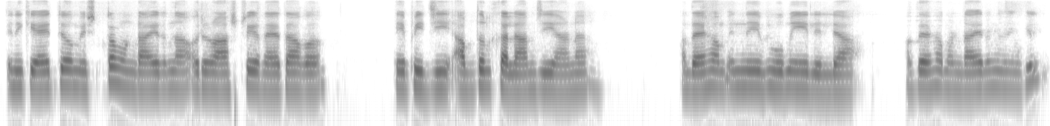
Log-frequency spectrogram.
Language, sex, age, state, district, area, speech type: Malayalam, female, 45-60, Kerala, Kottayam, urban, spontaneous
